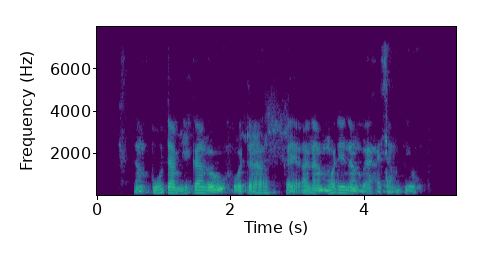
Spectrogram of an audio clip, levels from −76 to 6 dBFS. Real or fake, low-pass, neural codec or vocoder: fake; 7.2 kHz; vocoder, 22.05 kHz, 80 mel bands, HiFi-GAN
